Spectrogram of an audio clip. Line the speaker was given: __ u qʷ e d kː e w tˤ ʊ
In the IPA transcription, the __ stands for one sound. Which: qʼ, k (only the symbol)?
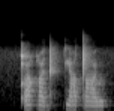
qʼ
